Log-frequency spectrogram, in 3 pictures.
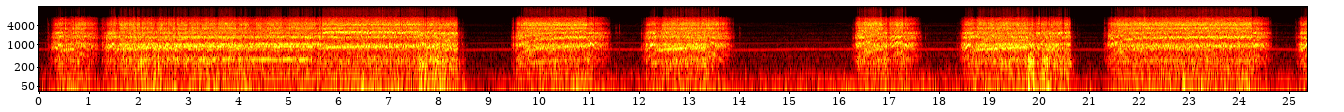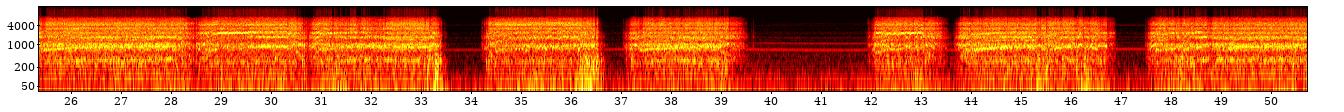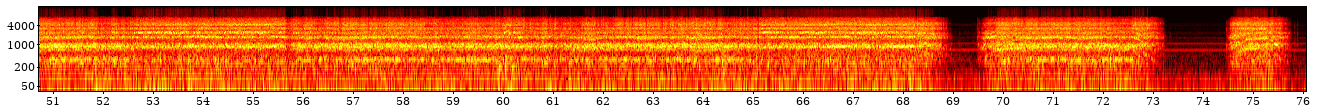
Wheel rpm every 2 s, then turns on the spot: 50, 210, 230, 200, 70, 120, 110, 0, 80, 130, 110, 200, 100, 200, 170, 160, 160, 130, 120, 130, 0, 110, 190, 110, 200, 220, 220, 220, 220, 240, 230, 230, 230, 210, 70, 210, 90, 80.
8-10 20-22 42-44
